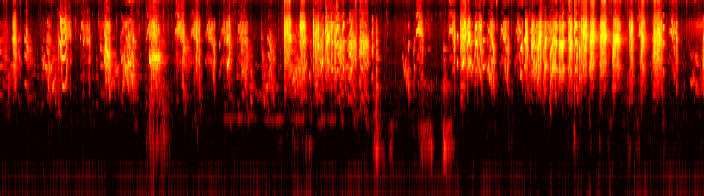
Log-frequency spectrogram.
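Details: Busy chatter from a breeding pair of budgerigars: bursts of quick scratchy chirps and squawky notes, some softer warbles in between, with a constant low hum underneath.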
